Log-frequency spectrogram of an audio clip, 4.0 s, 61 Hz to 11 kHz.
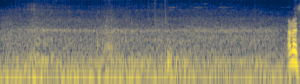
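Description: Toyota LandCruiser 79 series engine running at low revs with a low, steady note as the truck crawls up a rock climb in low range with both diff lockers engaged.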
